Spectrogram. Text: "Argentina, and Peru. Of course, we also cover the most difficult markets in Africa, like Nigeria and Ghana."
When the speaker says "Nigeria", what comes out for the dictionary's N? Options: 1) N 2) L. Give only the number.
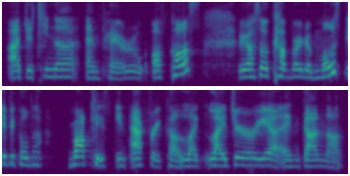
2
